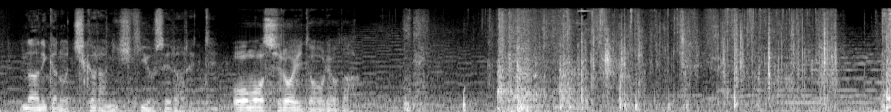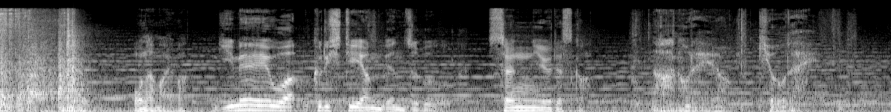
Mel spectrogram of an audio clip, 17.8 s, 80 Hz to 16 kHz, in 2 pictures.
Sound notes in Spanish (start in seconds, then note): 4.9 gabinete abriendose; 8.7 gabinete cerrándose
